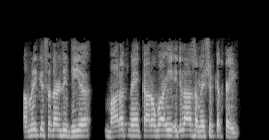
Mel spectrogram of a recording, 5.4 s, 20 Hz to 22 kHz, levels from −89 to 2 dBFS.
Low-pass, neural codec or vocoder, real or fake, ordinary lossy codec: 7.2 kHz; codec, 16 kHz, 1.1 kbps, Voila-Tokenizer; fake; MP3, 32 kbps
